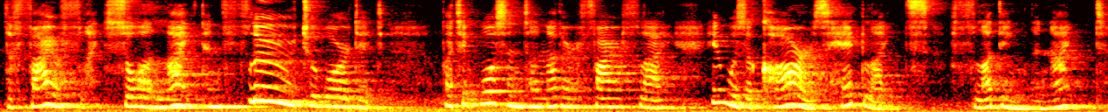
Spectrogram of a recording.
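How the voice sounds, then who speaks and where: Casting: female storyteller, unhurried and gentle, slightly high voice, reading for small children in a reverberant room. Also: animated. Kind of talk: reading a children's picture book aloud. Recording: echoey room with background noise.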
